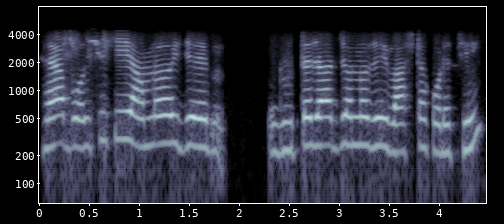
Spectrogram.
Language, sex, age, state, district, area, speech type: Bengali, female, 18-30, West Bengal, Cooch Behar, urban, conversation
